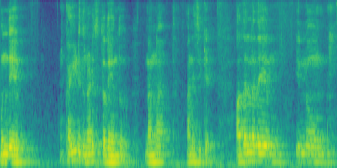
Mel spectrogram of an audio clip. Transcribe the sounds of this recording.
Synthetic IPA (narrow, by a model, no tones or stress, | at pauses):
mund̪e̞ | kɐjɽid̪unɐɽesu̥t̪ːɐd̪e̞ːnd̪unɐnːɐɐnis̬ikːe | ɐ̰d̪ɛlːɐd̪einːu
